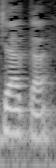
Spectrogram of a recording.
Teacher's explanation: হা জিম জবর হাজ, জিম জবর জা, কাফ জবর কা, হাজ্জাকা। এরকম ভাবে হাতে আমরা 4 আলিফ টান দিব, আগে 4 আলিফ টান দিয়ে তারপর জিমকে গিয়ে ধরবো।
